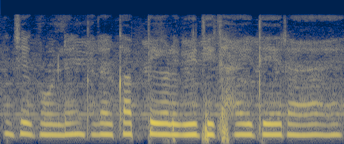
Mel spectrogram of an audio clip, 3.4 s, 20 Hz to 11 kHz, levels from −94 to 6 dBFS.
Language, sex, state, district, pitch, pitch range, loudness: Hindi, female, Bihar, Kaimur, 240 Hz, 235-245 Hz, -14 LUFS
